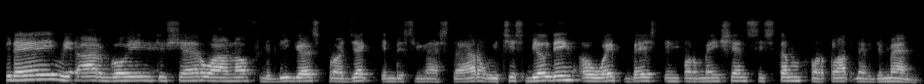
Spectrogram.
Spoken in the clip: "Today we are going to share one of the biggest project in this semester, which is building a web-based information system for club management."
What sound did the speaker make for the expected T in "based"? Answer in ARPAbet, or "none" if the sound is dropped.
T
